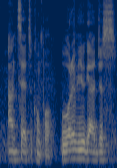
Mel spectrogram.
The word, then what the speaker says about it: Antetokounmpo: in a real way you gotta say with the d so it's added to but in the greek way you say with the nt like antetokounmpo whatever you got just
